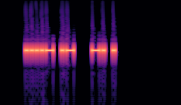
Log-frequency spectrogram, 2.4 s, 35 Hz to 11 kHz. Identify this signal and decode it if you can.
Morse code, heard as a keyed tone, about 36 wpm, 700 Hz. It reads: 4A NE
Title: Field Day Exchanges - 35wpm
